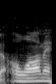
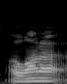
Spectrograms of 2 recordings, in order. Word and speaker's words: Alana: school for picture day alana elena orlana i think it might be alana because it's spelled a-l-a-n-a so alana works for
